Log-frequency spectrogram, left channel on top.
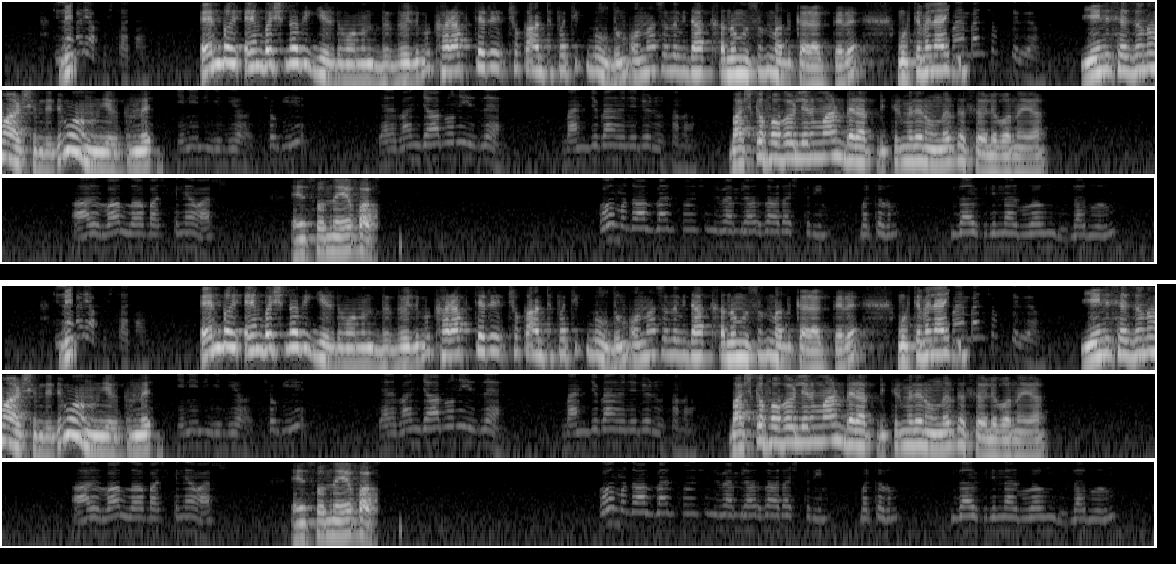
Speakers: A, on the right; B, in the centre.
A: Güzel
B: bir
A: yapmışlar yani.
B: en ba- en başına bir girdim onun b- bölümü. Karakteri çok antipatik buldum. Ondan sonra da bir daha <laughs> kanım ısınmadı karaktere. Muhtemelen
A: Yok ben ben çok seviyorum.
B: yeni sezonu var şimdi değil mi onun yakında?
A: Evet, yeni yeni geliyor. Çok iyi. Yani bence abi onu izle. Bence ben öneriyorum sana.
B: Başka favorilerin var mı Berat? Bitirmeden onları da söyle bana ya.
A: Abi valla başka ne var?
B: En son neye bak?
A: Baş... Olmadı abi ben sana şimdi ben biraz daha araştırayım. Bakalım. Güzel bir filmler bulalım, diziler bulalım.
